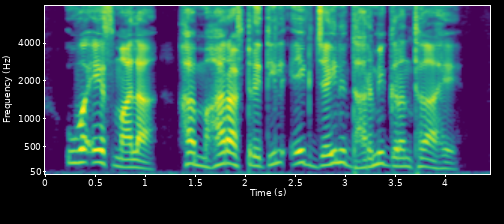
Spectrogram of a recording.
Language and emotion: Marathi, neutral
